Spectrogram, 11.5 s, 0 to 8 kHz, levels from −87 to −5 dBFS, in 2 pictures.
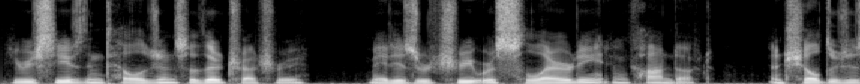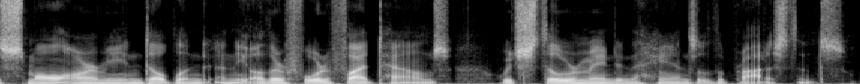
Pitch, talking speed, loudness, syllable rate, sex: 135 Hz, 180 wpm, -18 LUFS, 5.7 syllables/s, male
